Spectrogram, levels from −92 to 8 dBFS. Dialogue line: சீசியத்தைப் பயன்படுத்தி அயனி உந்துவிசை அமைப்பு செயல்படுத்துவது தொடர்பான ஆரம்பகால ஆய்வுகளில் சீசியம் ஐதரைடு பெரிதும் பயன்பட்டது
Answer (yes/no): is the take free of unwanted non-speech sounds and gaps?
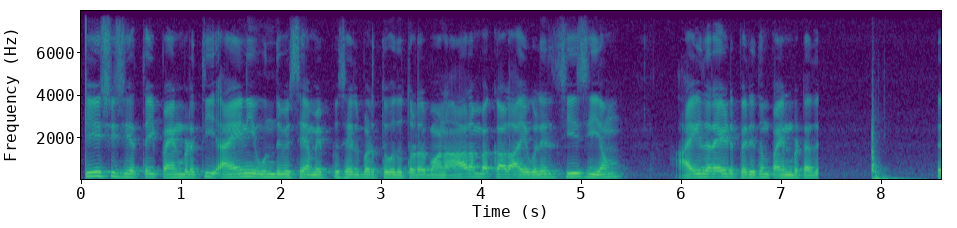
no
